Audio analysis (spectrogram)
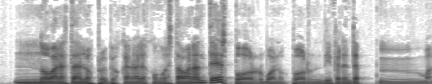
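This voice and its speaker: The recording is very clean with a silent background as a man speaks fairly quickly at a fairly high pitch. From Spain, La Mancha. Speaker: ecology podcast host. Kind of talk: solo podcast monologue. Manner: conversational, with frequent fillers and repetitions.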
